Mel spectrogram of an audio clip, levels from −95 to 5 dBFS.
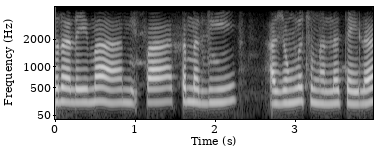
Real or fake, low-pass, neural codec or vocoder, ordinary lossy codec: fake; 3.6 kHz; autoencoder, 48 kHz, 32 numbers a frame, DAC-VAE, trained on Japanese speech; none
